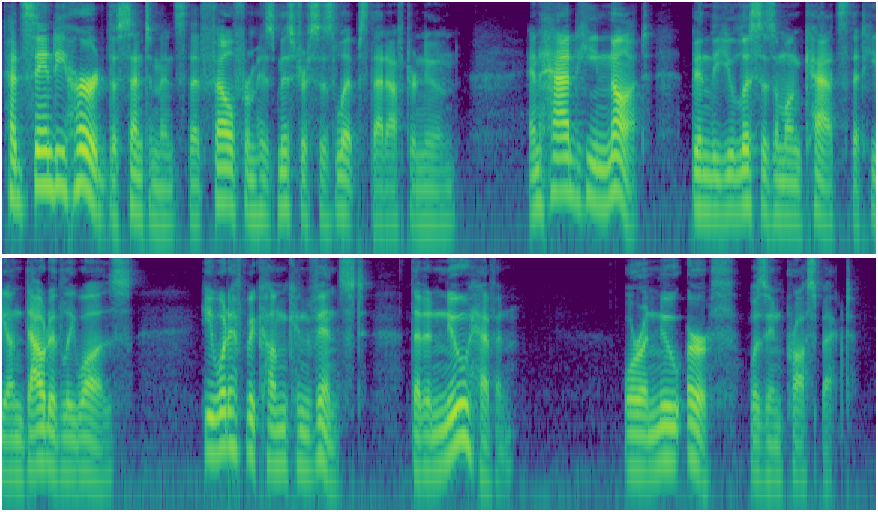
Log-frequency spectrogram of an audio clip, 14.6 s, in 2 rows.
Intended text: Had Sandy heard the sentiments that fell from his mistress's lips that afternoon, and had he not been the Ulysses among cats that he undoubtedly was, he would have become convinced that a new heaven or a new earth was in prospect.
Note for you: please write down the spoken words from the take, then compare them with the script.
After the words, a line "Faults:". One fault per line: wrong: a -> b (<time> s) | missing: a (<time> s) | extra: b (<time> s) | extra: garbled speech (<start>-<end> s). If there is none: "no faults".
Had Sandy heard the sentiments that fell from his mistress's lips that afternoon, and had he not been the Ulysses among cats that he undoubtedly was, he would have become convinced that a new heaven or a new earth was in prospect.
Faults:
no faults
